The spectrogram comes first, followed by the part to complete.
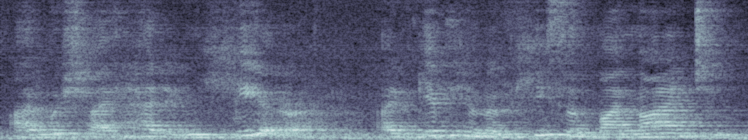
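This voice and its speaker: An actress playing a sharp-tongued, indignant mother in a live radio play, speaking with scorn and sarcasm. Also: mid-range voice, lively intonation, moderate pace, far from the mic, background noise, lightly acted. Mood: scornful. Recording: echoey live stage from afar.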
